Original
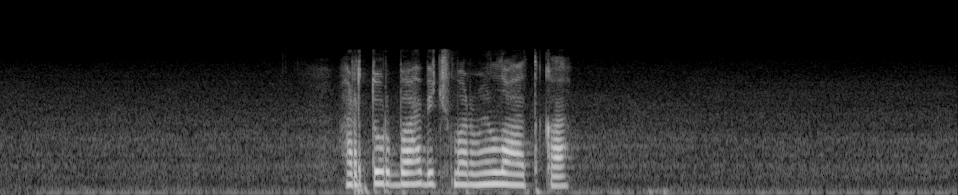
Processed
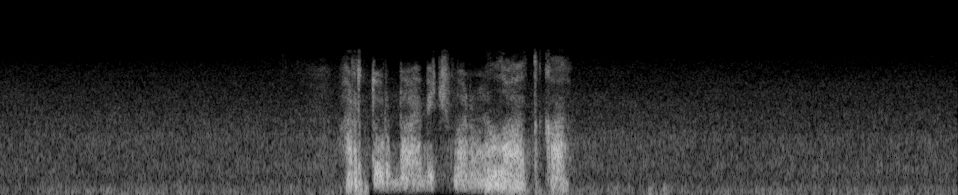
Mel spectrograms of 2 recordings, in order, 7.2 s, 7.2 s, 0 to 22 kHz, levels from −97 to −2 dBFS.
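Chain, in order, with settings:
in parallel at 0 dB: brickwall limiter −18.5 dBFS, peak gain reduction 7.5 dB
on the sum: random phases in short frames
0:02.77–0:03.65: loudspeaker in its box 280–4,800 Hz, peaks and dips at 520 Hz −5 dB, 1,300 Hz −10 dB, 3,100 Hz +4 dB
level −6.5 dB

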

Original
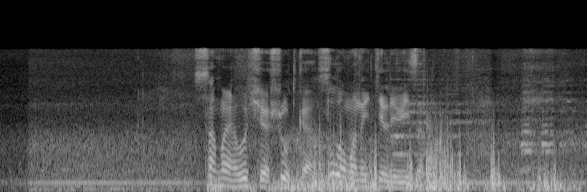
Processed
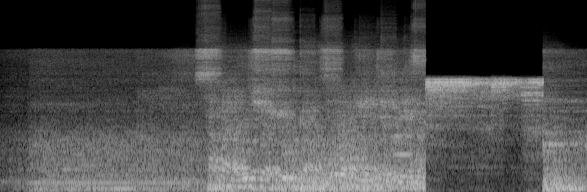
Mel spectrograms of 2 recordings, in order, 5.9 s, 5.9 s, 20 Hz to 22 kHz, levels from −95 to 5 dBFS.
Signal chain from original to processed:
soft clipping −25.5 dBFS, distortion −7 dB
reverb whose tail is shaped and stops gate 160 ms flat, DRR −4 dB
0:04.26–0:05.44: voice inversion scrambler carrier 3,900 Hz

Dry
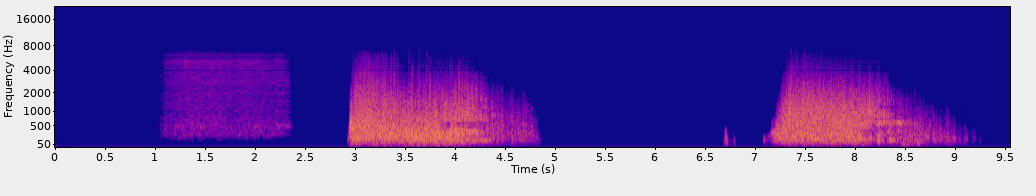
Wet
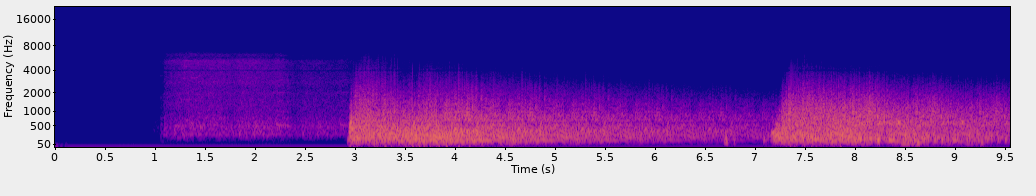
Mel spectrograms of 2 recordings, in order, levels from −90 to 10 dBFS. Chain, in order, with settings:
spectral tilt −2 dB per octave
downward compressor 2.5 to 1, threshold −33 dBFS, peak gain reduction 11.5 dB
on a send: tape delay 635 ms, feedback 70%, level −4.5 dB, low-pass 2,800 Hz

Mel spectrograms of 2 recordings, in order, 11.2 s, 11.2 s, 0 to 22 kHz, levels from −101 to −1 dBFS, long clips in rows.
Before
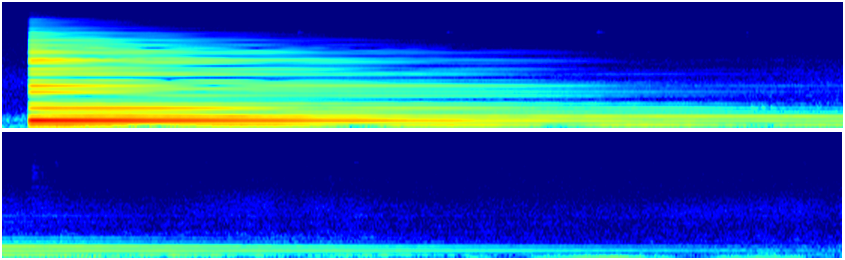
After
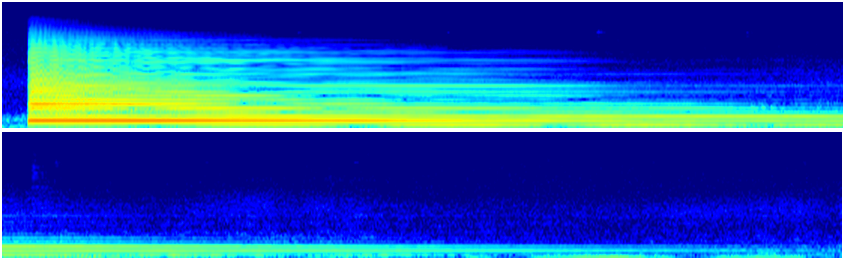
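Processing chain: dynamic equaliser 1,500 Hz, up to −6 dB, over −44 dBFS, Q 1.1
in parallel at −1 dB: downward compressor, threshold −36 dBFS, peak gain reduction 20 dB
on the sum: saturating transformer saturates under 1,400 Hz
level −5 dB

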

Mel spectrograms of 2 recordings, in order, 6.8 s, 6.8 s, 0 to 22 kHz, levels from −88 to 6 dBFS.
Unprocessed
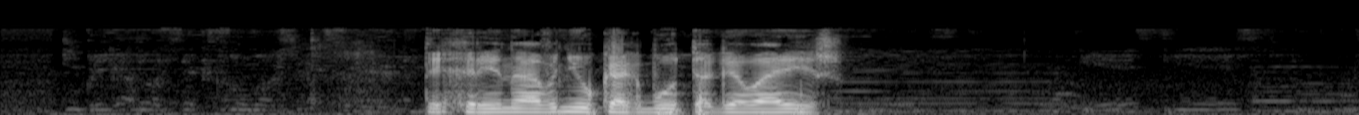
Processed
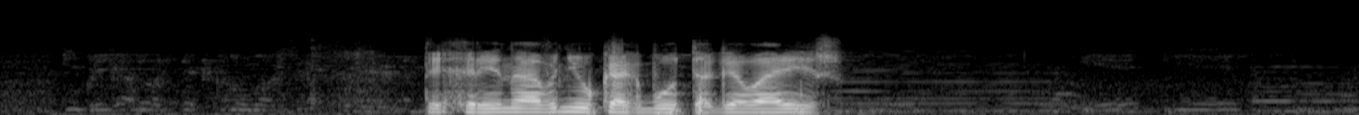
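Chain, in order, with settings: Gaussian smoothing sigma 2.9 samples
low-shelf EQ 99 Hz −6.5 dB
level +1 dB

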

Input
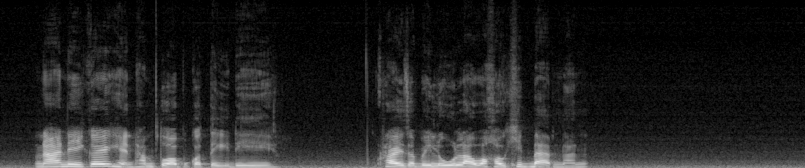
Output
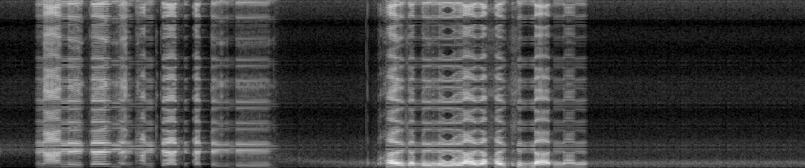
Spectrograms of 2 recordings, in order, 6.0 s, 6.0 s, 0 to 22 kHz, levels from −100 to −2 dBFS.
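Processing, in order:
samples in bit-reversed order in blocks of 16 samples
high-pass filter sweep 2,200 Hz → 710 Hz, 0:01.63–0:02.66
level −2 dB

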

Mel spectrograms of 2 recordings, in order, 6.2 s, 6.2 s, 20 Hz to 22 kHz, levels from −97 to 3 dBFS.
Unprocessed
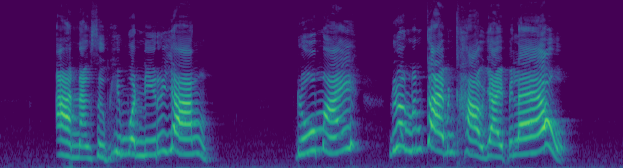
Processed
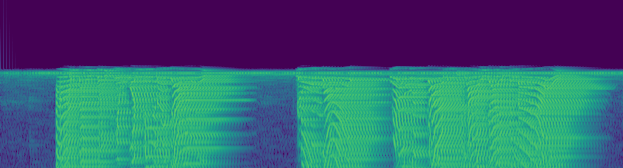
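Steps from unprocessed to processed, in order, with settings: voice inversion scrambler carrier 3,700 Hz
flutter between parallel walls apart 5.1 metres, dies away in 0.66 s
every bin compressed towards the loudest bin 10 to 1
level +6 dB

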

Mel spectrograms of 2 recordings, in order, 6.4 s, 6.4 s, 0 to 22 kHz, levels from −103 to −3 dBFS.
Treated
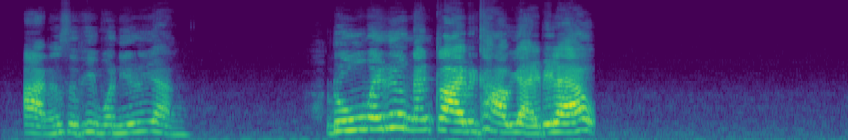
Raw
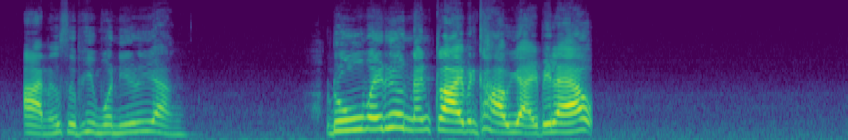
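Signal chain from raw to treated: multi-voice chorus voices 4, 0.9 Hz, delay 21 ms, depth 2.7 ms

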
